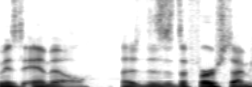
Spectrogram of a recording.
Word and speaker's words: Emil: He pronounces it Emil. Yeah, that's what I like. Todd said it somewhere, and I was like, wow, I didn't know that it was pronounced that way.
